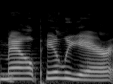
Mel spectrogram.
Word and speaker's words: Montpelier: Isn't it Montpelier or something? Like something Frenchy sounding, right? – It is Mount Pelier, and everybody knows that.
